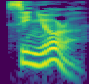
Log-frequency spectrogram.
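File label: "signora", English, British English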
